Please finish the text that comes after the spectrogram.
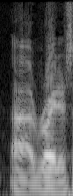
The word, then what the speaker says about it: Reuters: Yeah, it's Reuters.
